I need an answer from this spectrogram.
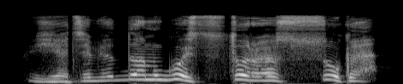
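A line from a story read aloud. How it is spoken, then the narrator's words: Angry hiss. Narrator (Russian): зло прошипел тот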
